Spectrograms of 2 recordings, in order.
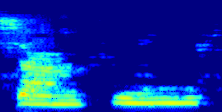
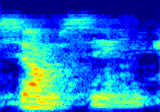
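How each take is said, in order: First: "something" said softly with the French "th"; gentle French accent on "something"; genuine French "something". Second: Wrong French-accented take. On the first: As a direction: say "something" the way a real French speaker does. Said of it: "genuinely, a French person would say". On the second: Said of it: "which is not what a French person would say". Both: Shown as a demonstration.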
